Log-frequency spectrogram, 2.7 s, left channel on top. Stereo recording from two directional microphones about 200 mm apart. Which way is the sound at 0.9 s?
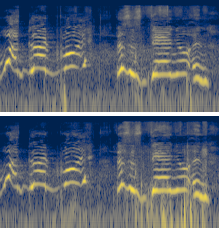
40° right (ahead or behind).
